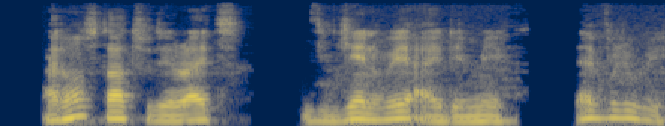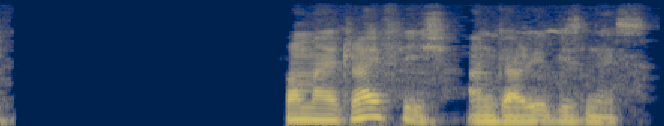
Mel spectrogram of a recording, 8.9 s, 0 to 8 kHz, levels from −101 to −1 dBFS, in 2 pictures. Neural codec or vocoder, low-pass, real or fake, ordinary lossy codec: none; 7.2 kHz; real; none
